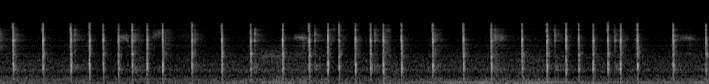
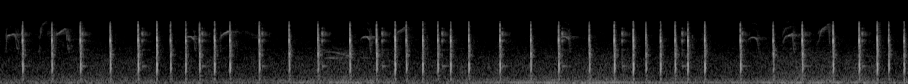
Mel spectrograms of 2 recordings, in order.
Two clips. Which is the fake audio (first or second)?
first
